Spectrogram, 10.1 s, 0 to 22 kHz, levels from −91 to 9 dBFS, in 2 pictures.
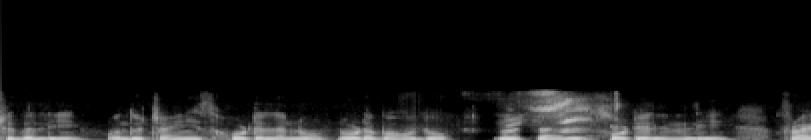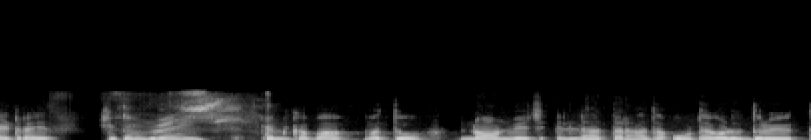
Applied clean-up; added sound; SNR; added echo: neural mask model Resemble Enhance denoiser.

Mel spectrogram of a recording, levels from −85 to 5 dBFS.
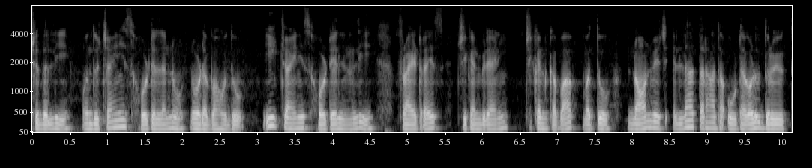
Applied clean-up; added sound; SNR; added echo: none; none; none; none.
